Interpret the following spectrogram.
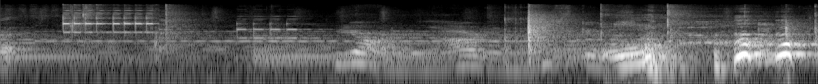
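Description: A timer alarm ringing briefly as a fast trill of high beeps about a third of a second in, with a shorter tone just after a second: the countdown running out. Background music plays underneath, and voices and laughter grow loud near the end.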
